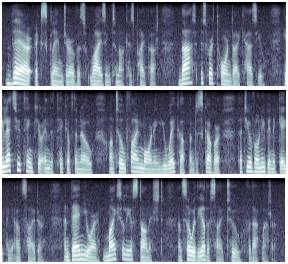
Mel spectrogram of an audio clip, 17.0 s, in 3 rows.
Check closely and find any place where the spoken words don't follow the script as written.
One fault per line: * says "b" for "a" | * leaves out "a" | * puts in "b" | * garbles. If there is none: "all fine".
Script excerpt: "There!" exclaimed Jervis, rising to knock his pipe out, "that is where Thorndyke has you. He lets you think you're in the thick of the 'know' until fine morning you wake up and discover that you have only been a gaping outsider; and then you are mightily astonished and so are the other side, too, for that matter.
all fine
